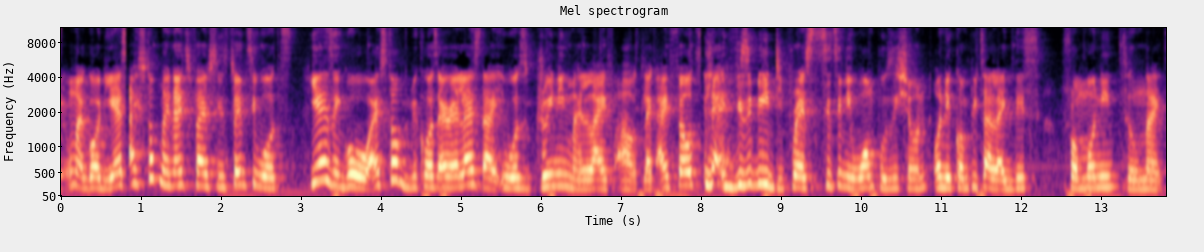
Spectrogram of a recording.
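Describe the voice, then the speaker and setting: Playful Nigerian woman vlogger over background music. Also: mid-range voice. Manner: playful, animated, giggly, exclamatory. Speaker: vlogger answering viewer questions. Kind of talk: casual Q&A vlog chat.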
